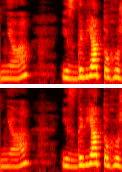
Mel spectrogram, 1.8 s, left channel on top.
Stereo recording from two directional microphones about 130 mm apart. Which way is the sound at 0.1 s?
Centre (ahead or behind).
